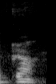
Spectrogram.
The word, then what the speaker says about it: grand: Now, tall in French is pronounced as grand.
